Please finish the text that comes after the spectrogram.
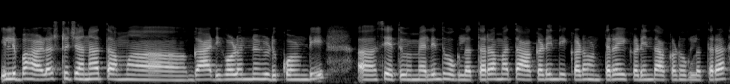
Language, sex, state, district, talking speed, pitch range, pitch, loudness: Kannada, female, Karnataka, Bidar, 150 wpm, 220-240 Hz, 230 Hz, -15 LUFS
